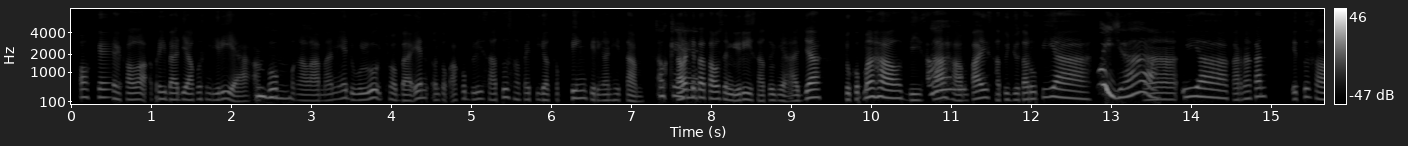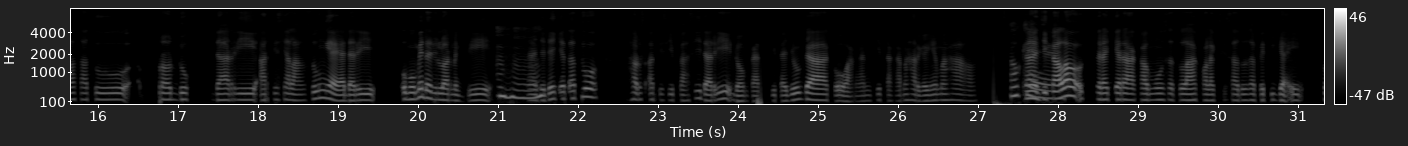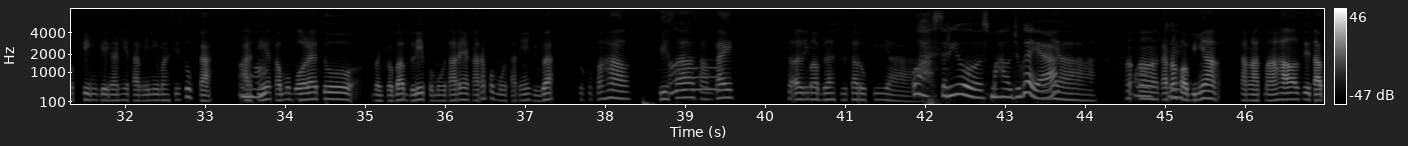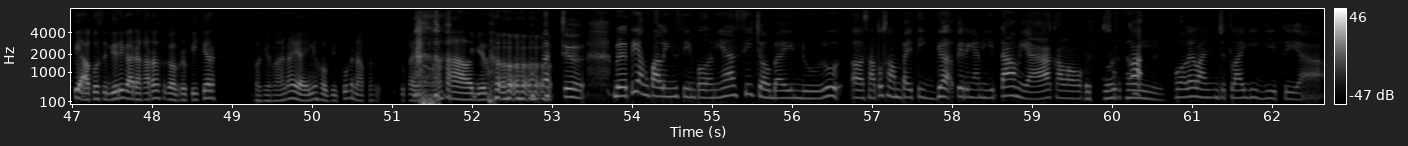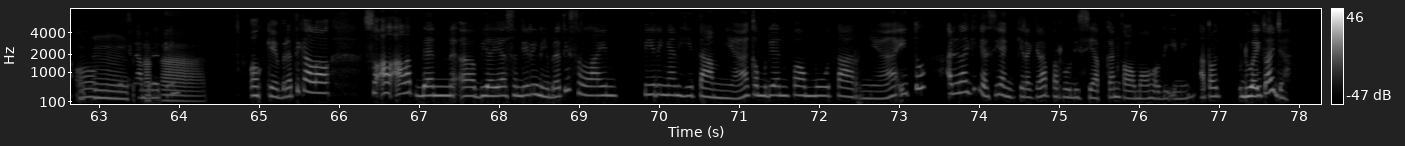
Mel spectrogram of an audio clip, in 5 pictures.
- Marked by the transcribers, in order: "sampai" said as "hampai"; tapping; laugh; laughing while speaking: "Waduh"; laughing while speaking: "gitu"; tsk
- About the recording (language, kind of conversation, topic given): Indonesian, podcast, Apa saja tips sederhana untuk pemula yang ingin mencoba hobi ini?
